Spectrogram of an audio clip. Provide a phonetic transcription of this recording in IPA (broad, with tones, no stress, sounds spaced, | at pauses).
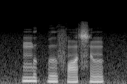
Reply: m u˦ k͡p u˧ f ɔ̃˧ s ũ˧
